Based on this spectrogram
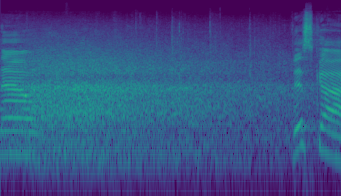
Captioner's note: audience laughs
